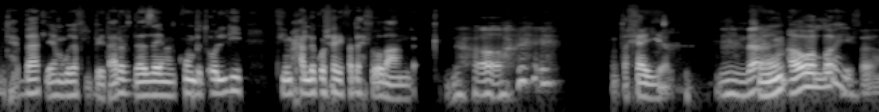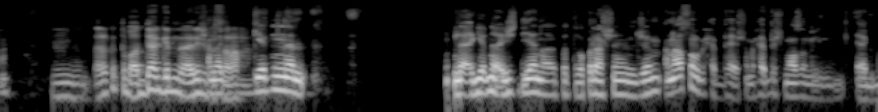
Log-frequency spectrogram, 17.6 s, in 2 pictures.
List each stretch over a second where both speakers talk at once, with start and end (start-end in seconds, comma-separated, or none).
none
